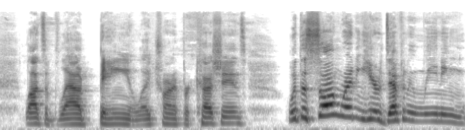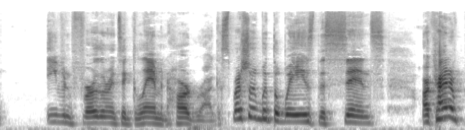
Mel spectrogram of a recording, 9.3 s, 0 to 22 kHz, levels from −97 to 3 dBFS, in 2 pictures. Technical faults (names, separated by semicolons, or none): none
